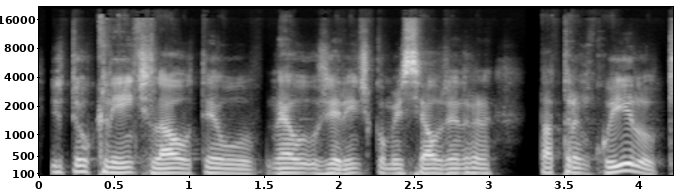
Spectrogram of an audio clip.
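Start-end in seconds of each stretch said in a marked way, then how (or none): none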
